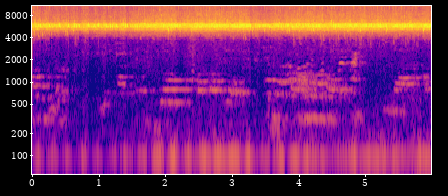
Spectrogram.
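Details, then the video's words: Chirping crickets by the thousands inside a cricket breeding facility make a constant high, sizzling trill. The dense wall of sound holds even from start to end. "Cricket Chirping Sound"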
